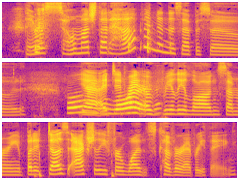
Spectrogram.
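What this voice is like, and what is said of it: Tired-sounding voice. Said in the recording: “I'm, like, really tired right now, and you can probably hear it in my voice.”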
